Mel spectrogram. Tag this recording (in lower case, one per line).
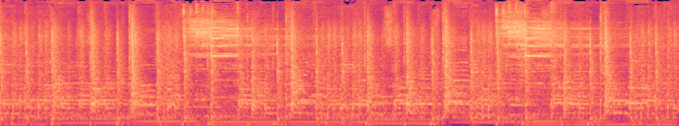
music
